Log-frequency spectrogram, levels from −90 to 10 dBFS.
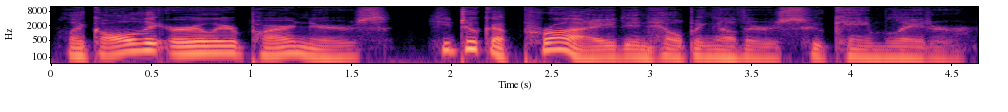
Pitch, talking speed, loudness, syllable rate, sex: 125 Hz, 195 wpm, -18 LUFS, 4.9 syllables/s, male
